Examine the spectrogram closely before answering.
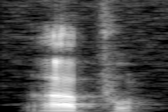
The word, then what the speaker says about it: Apu: series videos where we teach you how to pronounce certain words in Quechua. So our word of the day for today is Apu. Apu.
